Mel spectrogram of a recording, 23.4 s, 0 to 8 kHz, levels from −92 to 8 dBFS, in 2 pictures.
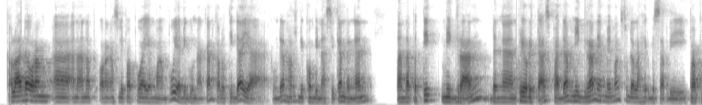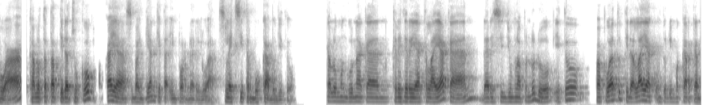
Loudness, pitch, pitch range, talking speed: -27 LUFS, 120 Hz, 110-130 Hz, 155 wpm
